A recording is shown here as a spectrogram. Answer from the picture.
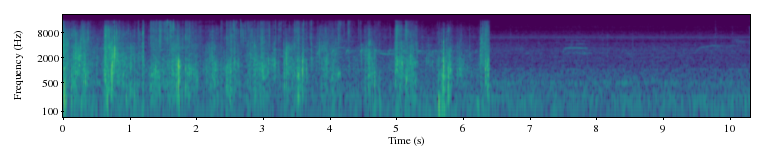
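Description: Footsteps crunching on a gravel path, several people walking downhill at an uneven pace. About six seconds in, the footsteps cut off suddenly to quiet outdoor air with two faint bird chirps.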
